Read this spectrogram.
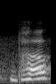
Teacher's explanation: भ का उच्चारण स्थान होता है ओष्ठ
